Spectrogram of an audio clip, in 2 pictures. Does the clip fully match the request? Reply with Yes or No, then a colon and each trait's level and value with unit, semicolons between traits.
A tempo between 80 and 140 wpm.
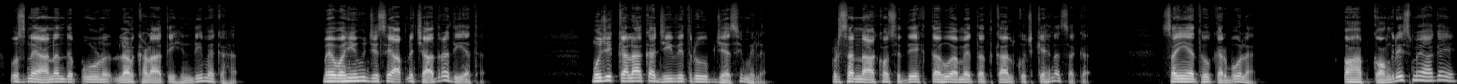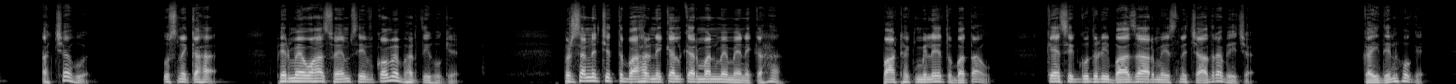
No: average, 155 wpm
